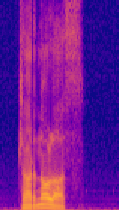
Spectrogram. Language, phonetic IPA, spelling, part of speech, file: Polish, [t͡ʃarˈnɔlas], Czarnolas, proper noun, Pl-Czarnolas.ogg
